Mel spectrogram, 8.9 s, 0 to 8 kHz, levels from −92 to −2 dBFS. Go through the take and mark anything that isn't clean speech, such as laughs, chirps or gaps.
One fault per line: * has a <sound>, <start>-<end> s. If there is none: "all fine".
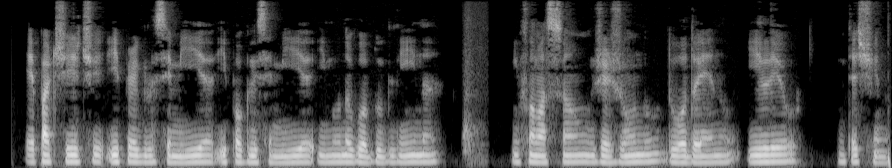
* has a whoosh, 4.6-4.9 s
